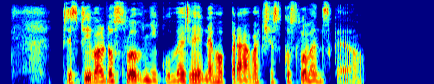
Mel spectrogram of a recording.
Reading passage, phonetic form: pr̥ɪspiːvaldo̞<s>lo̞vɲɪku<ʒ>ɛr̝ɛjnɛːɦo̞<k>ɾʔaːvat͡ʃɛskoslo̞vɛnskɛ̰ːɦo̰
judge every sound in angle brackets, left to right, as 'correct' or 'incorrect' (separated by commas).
correct, incorrect, incorrect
